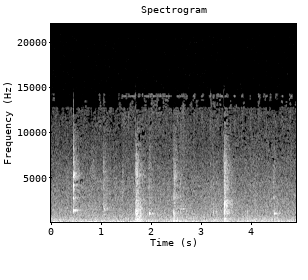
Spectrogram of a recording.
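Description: Faint, irregular clicks of thread being wound around the nails of a string art board, with four sharper ticks among them.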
